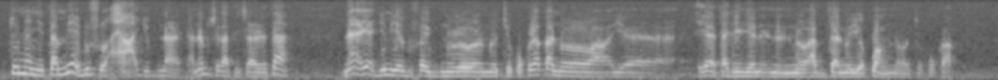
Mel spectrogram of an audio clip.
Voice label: Yami Language; niomahas a longtsang si Kaojinzhong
